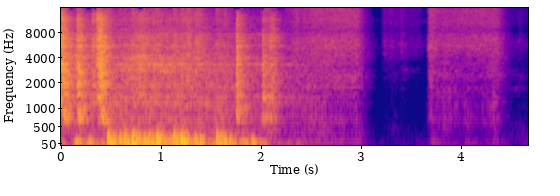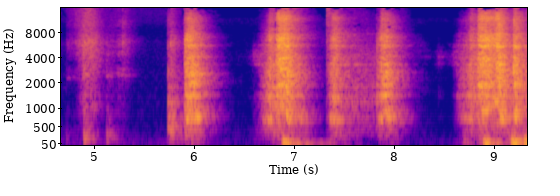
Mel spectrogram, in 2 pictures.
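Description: A motorcycle engine run on butane gas sputters and hisses through start attempts: a loud burst at first, then silence broken by short, uneven coughing bursts, heard close with no talking.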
